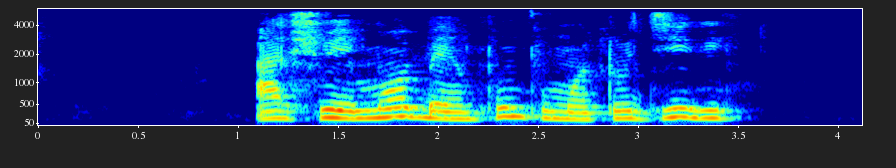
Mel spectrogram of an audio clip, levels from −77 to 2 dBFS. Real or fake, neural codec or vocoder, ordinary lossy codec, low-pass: real; none; AAC, 24 kbps; 5.4 kHz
